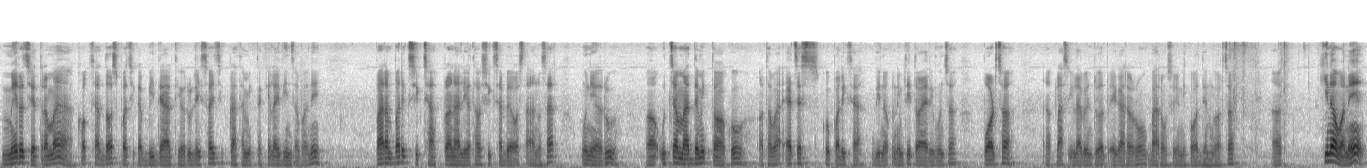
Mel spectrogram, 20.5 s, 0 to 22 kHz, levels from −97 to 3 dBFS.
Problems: constant background noise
